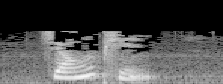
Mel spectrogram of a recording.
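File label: "奖品", Mandarin Chinese; chinese flashcards; hsk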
